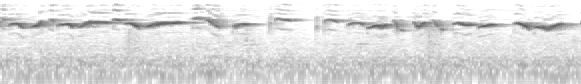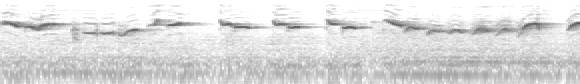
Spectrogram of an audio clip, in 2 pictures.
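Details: Long, varied wambi song used to train caged birds: rapid chains of whistled and chirped notes, rising and falling, with brief pauses between bursts.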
